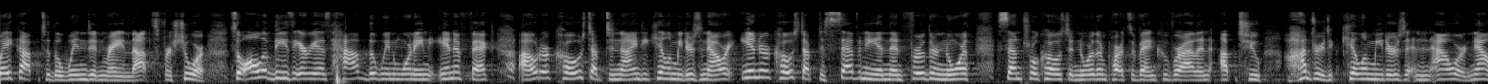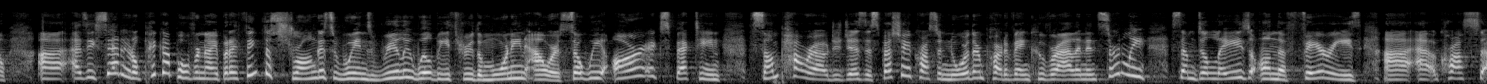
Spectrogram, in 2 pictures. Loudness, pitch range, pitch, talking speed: -17 LUFS, 225-280 Hz, 250 Hz, 200 wpm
